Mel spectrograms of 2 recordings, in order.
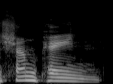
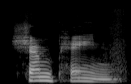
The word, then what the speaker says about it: champagne: yes age is correct for sixteen number seventeen champagne champagne champagne yeah there are more than one later and it's pronounced differently Julio mum AC AG's okay yes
